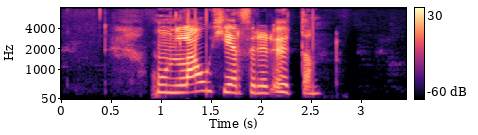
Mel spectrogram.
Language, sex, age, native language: Icelandic, female, 20-29, Icelandic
